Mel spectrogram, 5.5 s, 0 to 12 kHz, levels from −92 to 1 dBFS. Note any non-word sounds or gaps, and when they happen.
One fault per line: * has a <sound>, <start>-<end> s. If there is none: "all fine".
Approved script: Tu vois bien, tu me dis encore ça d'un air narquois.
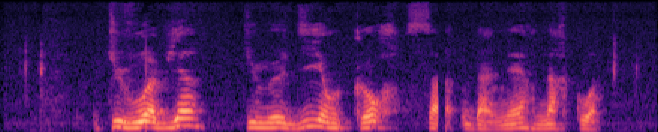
* has a dropout, 3.7-3.7 s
